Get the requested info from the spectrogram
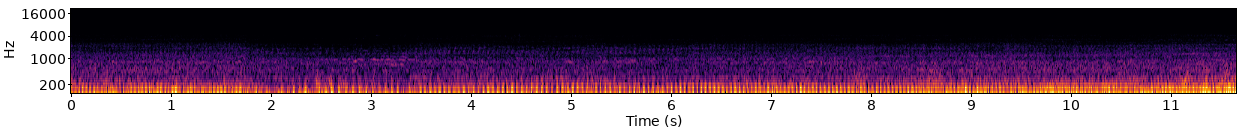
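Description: Sport motorcycle running at low speed along a lane, with a steady low rumble from wind on the microphone.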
